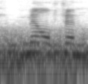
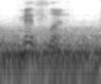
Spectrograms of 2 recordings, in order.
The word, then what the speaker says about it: Mifflin: We're taking a ride on Alabama's coastal connection, Milfin Road, in 0.3 miles. Yeah. Or Mifflin. Sorry, I said it wrong.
